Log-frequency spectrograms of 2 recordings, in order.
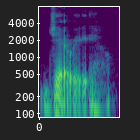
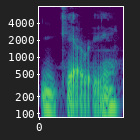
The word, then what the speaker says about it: Gerry: the individual known as Elbridge Gerry, or Gary, depending on how you particularly pronounce it, it was utilized as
